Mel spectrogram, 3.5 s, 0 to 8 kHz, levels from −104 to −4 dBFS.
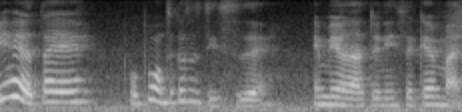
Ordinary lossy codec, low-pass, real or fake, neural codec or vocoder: none; none; real; none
